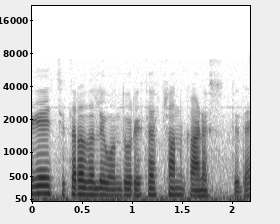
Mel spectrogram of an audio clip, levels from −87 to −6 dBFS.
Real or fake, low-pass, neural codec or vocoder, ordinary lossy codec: real; 7.2 kHz; none; none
